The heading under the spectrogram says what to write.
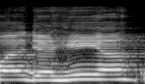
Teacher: Kalau di akhir kalimat yang diwaqafkan atau kita di akhir ayat itu disebut qalqalah kubra, tapi yang ini adalah qalqalah sughra. Sughra artinya kecil, bahwa membacanya itu biasa saja. Yang penting kita pantulkan jimnya.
